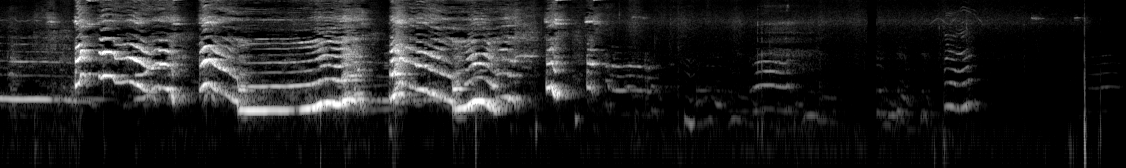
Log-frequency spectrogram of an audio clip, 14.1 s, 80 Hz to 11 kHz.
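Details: Diablo, a dog missing his owner in Missouri, howls during a daily webcam call, with the owner howling back, recorded on an iPhone 4s. Long harmonic howls rise and fall in overlapping bursts for eight seconds, then fade into short faint whimpers.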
